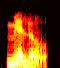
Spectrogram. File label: "mellow", Indian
